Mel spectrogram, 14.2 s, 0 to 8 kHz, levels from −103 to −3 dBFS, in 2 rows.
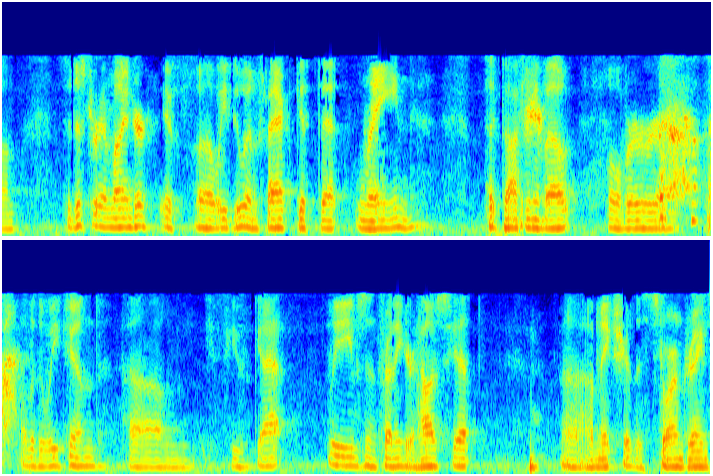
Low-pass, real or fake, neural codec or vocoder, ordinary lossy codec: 7.2 kHz; fake; codec, 24 kHz, 3 kbps, HILCodec; AAC, 16 kbps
